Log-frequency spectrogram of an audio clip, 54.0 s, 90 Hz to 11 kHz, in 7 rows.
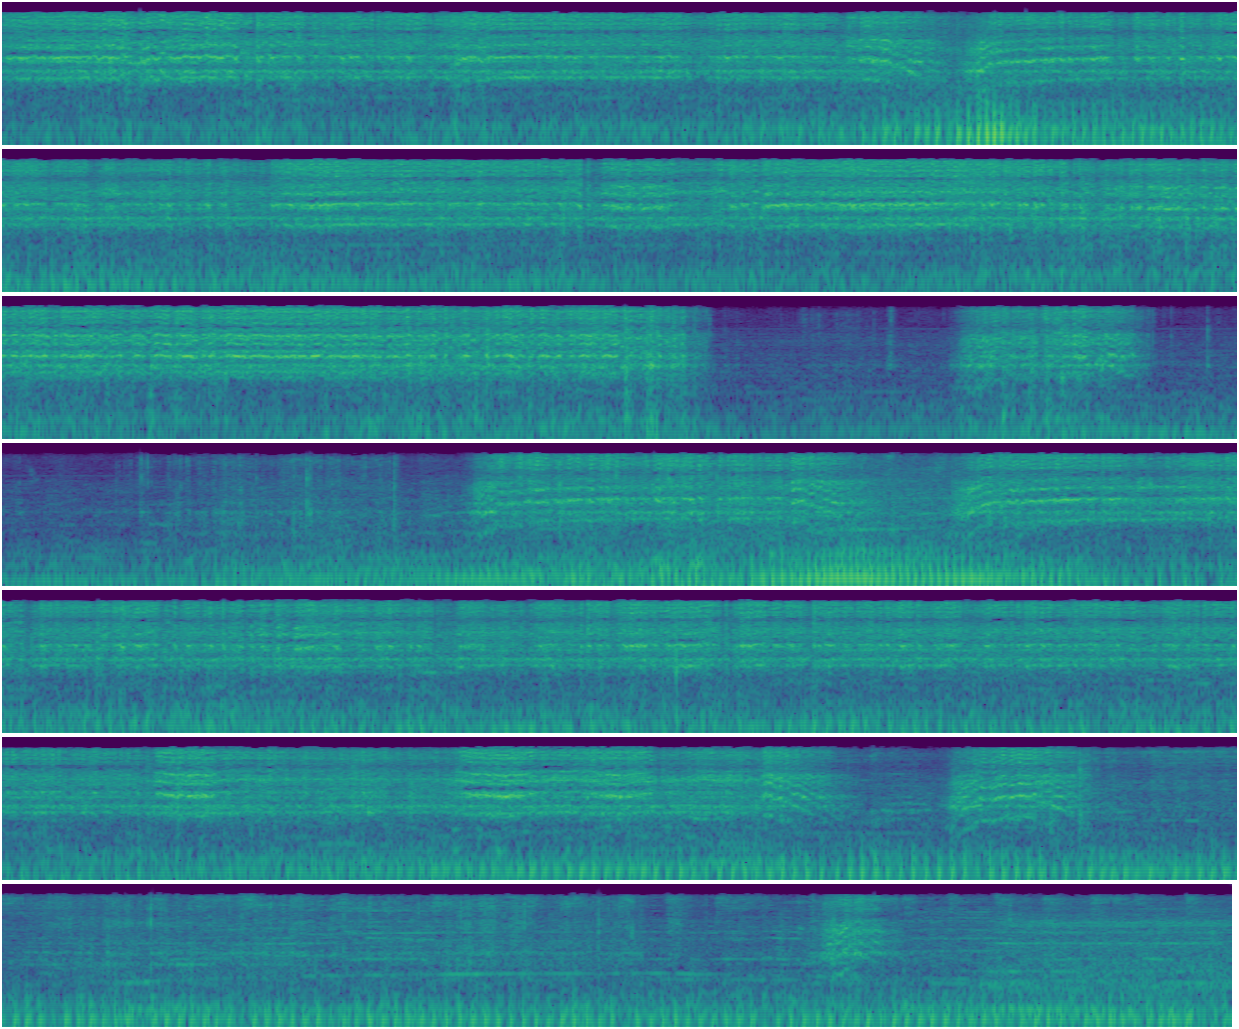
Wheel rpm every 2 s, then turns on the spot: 220, 230, 190, 190, 230, 230, 220, 220, 210, 190, 40, 50, 20, 180, 110, 230, 230, 230, 230, 230, 230, 170, 50, 10, 20, 10, 0.
22-24 44-50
